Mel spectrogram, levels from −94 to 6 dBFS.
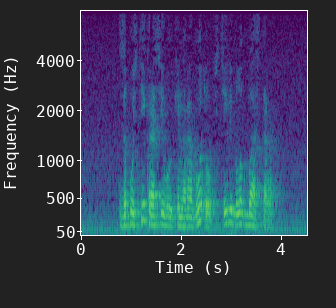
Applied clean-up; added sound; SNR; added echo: none; none; none; none.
